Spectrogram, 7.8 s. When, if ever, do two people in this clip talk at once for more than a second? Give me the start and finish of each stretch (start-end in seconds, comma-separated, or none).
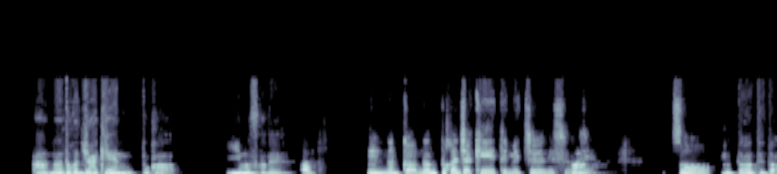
none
